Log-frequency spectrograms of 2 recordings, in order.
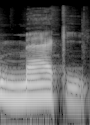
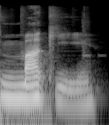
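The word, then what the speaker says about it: Magi: You say Maggie. It's muggy. M uh m a gi like like the ball. Muggy.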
